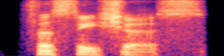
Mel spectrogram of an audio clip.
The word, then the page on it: facetious: British English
